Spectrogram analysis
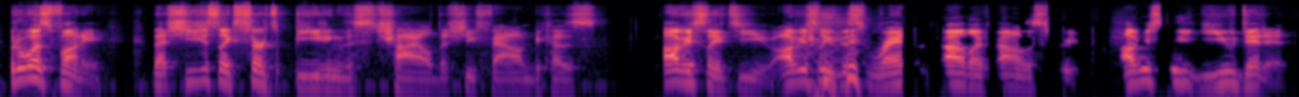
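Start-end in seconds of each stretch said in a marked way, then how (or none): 5.0-8.1 mock accusation. Mocking character's accusation.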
